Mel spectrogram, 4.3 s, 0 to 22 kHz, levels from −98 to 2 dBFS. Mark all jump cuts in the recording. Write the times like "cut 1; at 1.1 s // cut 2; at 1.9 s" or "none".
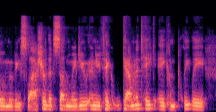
cut 1; at 1.6 s // cut 2; at 2.5 s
